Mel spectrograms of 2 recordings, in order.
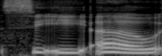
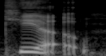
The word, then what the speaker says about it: CEO: Harvard, it's not CEO, it's pronounced Kio.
